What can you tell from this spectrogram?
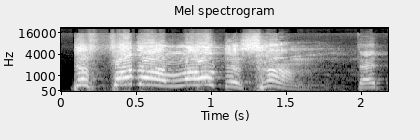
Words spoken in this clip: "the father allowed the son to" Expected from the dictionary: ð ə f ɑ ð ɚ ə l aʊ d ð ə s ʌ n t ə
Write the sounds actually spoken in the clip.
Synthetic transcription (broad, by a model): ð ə f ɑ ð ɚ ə ʊ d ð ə s ʌ n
